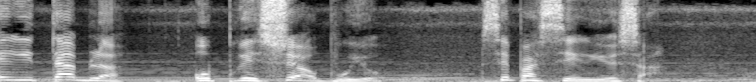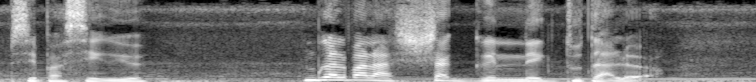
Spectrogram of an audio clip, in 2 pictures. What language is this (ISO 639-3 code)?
fra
